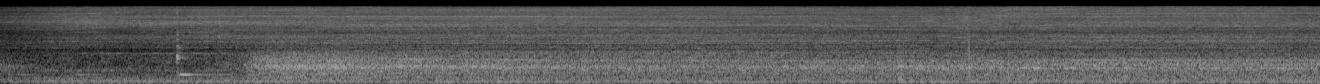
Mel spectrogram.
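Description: Steady hiss of water rushing through an open valve and the pipework of a booster set. The first of its Grundfos CR3-10 vertical multistage pumps has just switched on on demand and runs at low speed, and the rush builds over the first two to three seconds, then holds steady.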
